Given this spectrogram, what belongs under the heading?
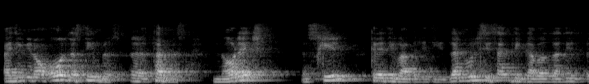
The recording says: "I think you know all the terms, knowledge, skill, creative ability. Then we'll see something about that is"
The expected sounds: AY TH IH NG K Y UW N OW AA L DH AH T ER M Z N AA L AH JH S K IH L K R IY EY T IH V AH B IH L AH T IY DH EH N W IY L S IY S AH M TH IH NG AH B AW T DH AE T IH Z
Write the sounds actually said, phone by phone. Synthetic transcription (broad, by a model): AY T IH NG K Y UW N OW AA L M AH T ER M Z N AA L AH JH S K IH L K R IY EY T IH V AH B IH L AH T IY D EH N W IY L S IY S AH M T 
